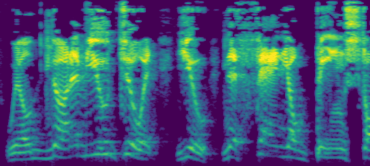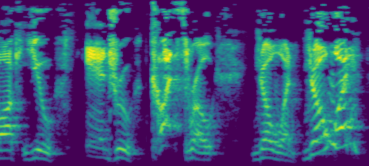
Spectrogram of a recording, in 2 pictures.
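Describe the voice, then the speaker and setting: Storybook innkeeper, played by a male narrator: coarse, angry, blunt swagger, sharp forceful delivery. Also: a little high, sing-song, slow, creaky, breathy edge, dull audio, pitched above the performer's own voice, full character voice. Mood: furious, scornful. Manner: bellowing, cursing, scornful.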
